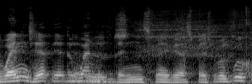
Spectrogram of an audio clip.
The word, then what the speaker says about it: Wends: Slavic tribespeople known collectively as the Wends. Have I pronounced that correctly? The Wends, yep.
